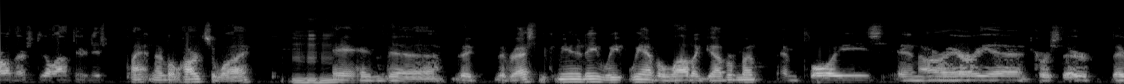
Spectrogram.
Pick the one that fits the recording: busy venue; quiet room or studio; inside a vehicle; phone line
phone line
